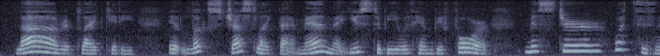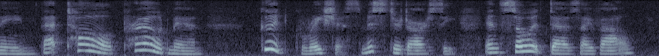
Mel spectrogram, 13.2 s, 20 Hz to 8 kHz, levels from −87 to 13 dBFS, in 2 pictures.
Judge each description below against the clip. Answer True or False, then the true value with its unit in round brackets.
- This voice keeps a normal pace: True (155 wpm)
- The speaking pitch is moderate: False (200 Hz)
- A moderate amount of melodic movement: False (7.2 semitones)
